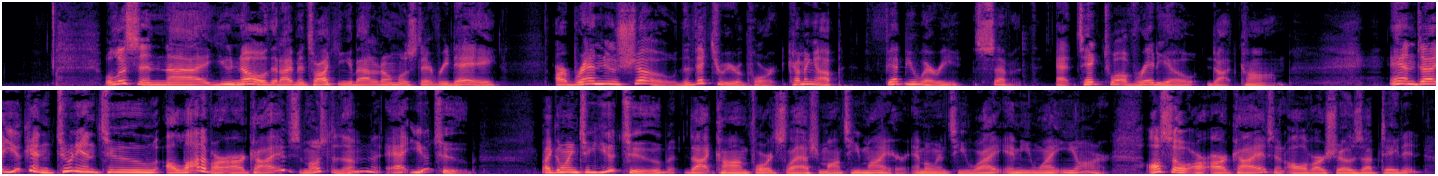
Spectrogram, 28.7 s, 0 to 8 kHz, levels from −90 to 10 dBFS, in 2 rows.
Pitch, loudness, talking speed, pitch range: 165 Hz, -24 LUFS, 130 wpm, 140-205 Hz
